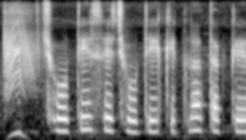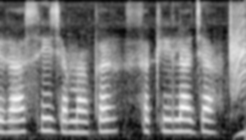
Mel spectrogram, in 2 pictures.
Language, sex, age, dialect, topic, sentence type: Bhojpuri, female, <18, Western, banking, question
